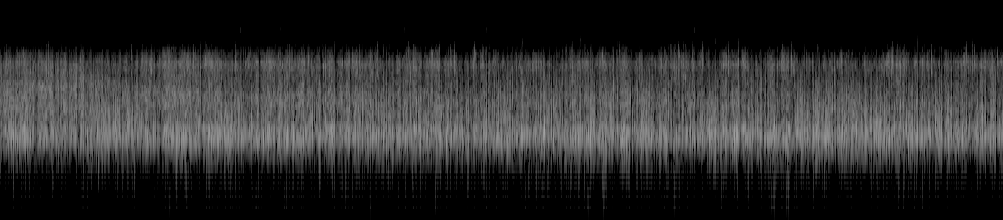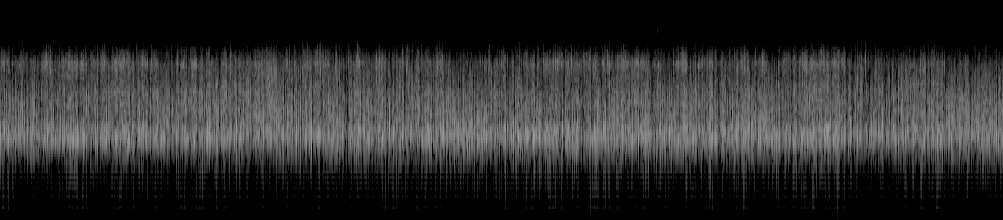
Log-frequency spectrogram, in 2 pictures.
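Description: Steady rush of wind and road noise on a bicycle-mounted camera while riding, with no breaks or sudden sounds.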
